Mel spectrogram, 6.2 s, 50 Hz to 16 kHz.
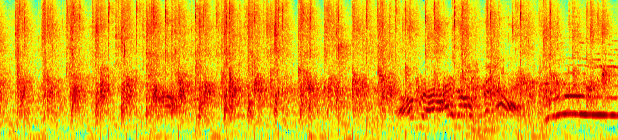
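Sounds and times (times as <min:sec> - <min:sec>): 
crowd clapping in a steady slow rhythm: 0:00.0 - 0:06.1
crowd cheering: 0:04.4 - 0:06.1.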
